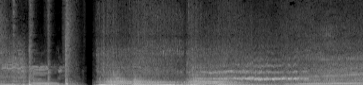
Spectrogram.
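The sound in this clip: Car engine revving in short bursts for a film advert, then a brief break before a long, loud tire skid screeches over the roaring engine.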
